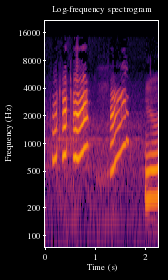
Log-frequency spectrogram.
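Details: Indoor pet Indian ringneck parakeet, male, chattering for attention at cuddle time: a quick string of stacked, warbling syllables, then a long rising note and a steady lower voiced tone.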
